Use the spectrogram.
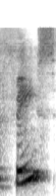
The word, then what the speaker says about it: face: and voicing the th in the word face it's making the a long and it's softening the C in the word brave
